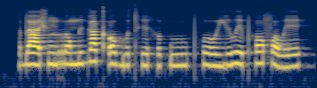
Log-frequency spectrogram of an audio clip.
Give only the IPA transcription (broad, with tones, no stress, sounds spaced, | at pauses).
d aː˨ ʃ ũ˨ r ɔ˨ m ɪ˦ ɡ a˦ kʼ ɔ˨ ɡʷ ɪ˨ tʰ ɪ˨ h ʊ˨ k͡p uː˨˦ pʰ oː˨ j ɪ˦ β e˨ pʰ ɔ˦ f ɔ˨ β e˦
